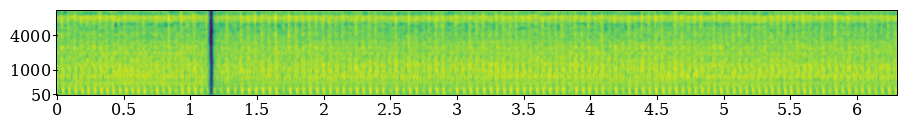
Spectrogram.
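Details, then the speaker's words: 98cc single on its first run after a rebuild with used parts, a honed cylinder and break-in oil: fast, uneven tapping over a rough, hunting run. It no longer smokes, but turning it by hand gives a bottom-end clunk from a loose connecting rod. "I rotated the engine by hand, and there is a significant, like, clunk clunk. There's very little movement right there. That's a connecting rod being loose."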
